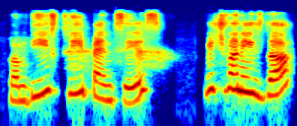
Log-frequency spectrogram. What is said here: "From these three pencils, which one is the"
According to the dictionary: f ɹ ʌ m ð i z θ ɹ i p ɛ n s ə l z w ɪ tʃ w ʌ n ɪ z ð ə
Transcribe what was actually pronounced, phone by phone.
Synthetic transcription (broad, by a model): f ɹ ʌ m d i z t ɹ i p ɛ n s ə z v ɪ tʃ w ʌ n ɪ z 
